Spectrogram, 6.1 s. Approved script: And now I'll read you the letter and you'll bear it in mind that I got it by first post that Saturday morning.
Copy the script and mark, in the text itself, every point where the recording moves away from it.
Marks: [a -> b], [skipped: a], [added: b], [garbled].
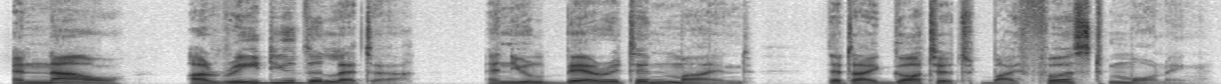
And now I'll read you the letter and you'll bear it in mind that I got it by first [skipped: post that Saturday] morning.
